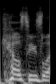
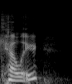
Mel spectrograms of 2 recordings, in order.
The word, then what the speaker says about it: Kelce: Localized it and mispronounced Kelce's last name. – What did I say? – You said Kelly. Oh, I did? – Yeah. – Well, I meant Kelce.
